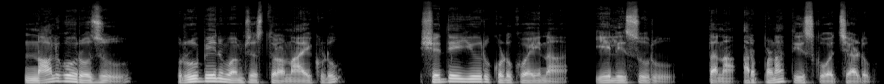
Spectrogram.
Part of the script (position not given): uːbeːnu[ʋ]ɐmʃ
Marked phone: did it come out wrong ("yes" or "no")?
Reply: no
